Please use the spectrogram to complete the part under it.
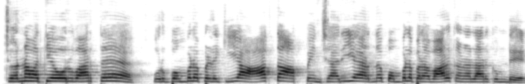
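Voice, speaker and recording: A fierce cartoon sister-in-law lectures sharply in a Madurai Tamil accent. Her voice is very high and bright, and she talks fast. She scolds without pause. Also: fairly even intonation. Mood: lecturing.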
